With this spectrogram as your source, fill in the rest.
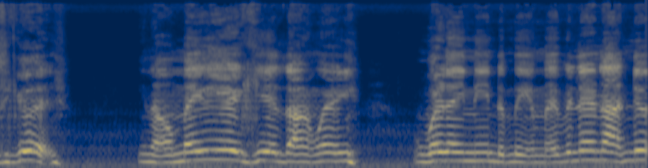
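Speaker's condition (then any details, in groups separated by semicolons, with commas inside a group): Cerebral palsy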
